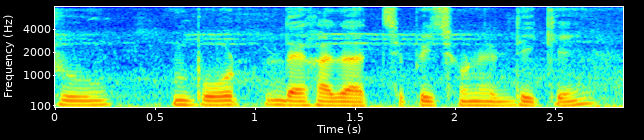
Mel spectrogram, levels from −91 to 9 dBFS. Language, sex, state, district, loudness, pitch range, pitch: Bengali, male, West Bengal, Cooch Behar, -16 LUFS, 110-125 Hz, 120 Hz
